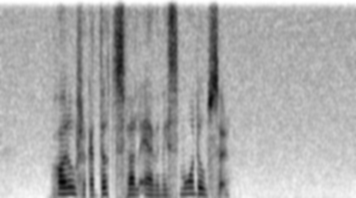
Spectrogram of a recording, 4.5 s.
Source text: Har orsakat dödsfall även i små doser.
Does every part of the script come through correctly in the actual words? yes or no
yes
